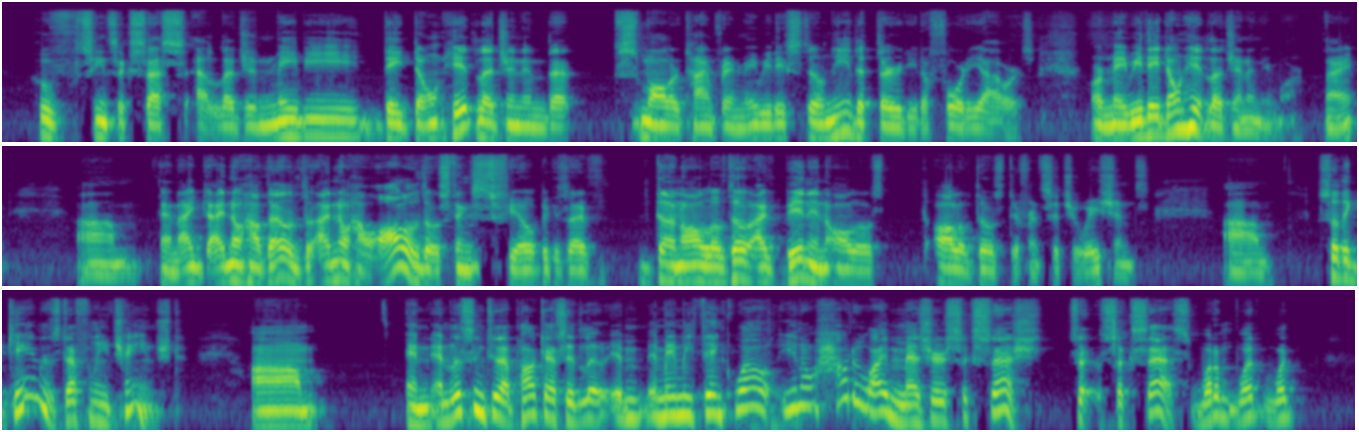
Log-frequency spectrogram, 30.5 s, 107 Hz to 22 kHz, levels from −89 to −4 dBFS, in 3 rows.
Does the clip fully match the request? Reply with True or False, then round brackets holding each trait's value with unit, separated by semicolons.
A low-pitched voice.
True (130 Hz)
